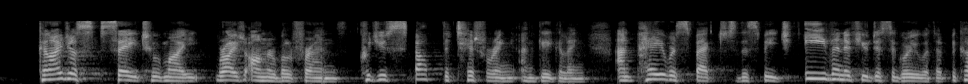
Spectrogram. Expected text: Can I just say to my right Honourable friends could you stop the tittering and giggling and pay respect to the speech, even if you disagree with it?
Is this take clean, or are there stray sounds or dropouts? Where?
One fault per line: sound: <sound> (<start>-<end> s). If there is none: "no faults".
sound: dropout (4.1-4.2 s)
